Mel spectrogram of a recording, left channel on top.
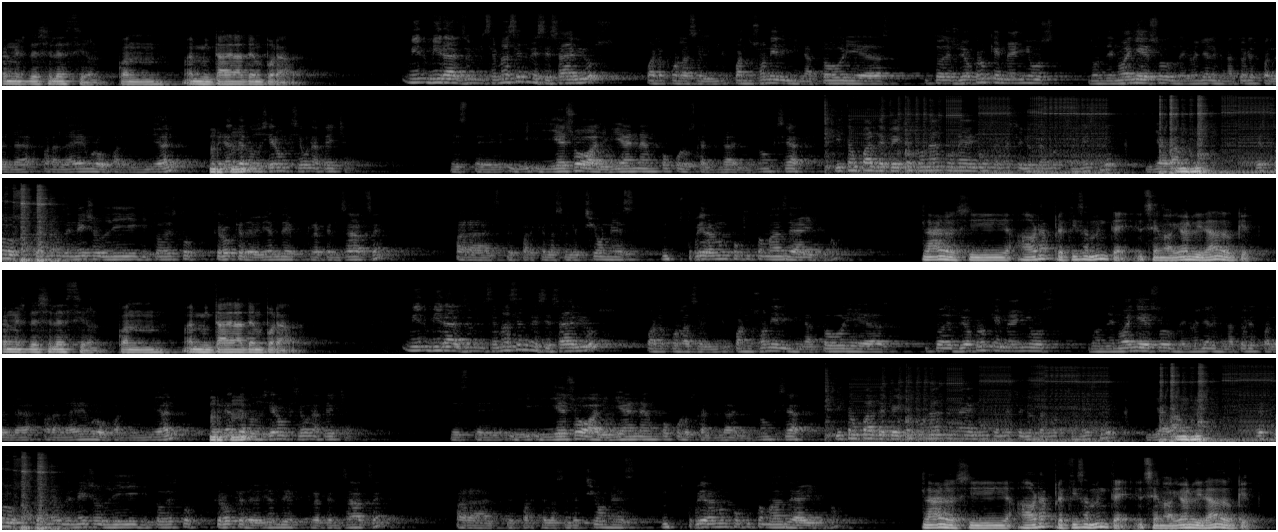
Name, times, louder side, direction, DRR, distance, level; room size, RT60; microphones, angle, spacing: voice 1, 0.0-3.0 14.8-15.2 24.5-24.8 32.1-32.2 34.7-38.0, right 1 dB, 10° right, 0.3 m, -27 dB
voice 2, 4.0-6.1 6.5-8.9 9.3-10.5 10.9-14.5 14.8-16.2 17.2-20.8 21.0-23.9 24.2-24.7 25.3-29.3 30.0-31.8 32.4-33.9, equal, 60° left, 1.8 m, -37 dB
sound 1, 21.0-26.0, left 1 dB, 40° left, 3.0 m, -39 dB
28.0 x 11.0 x 2.5 m
head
